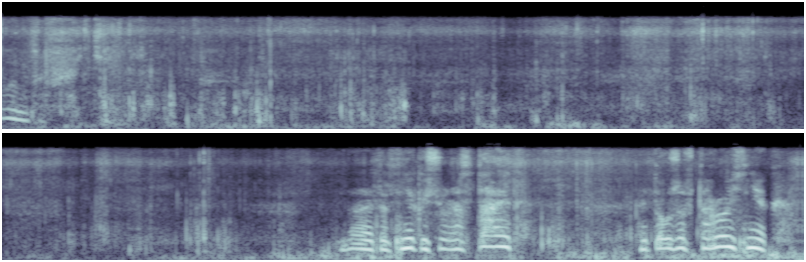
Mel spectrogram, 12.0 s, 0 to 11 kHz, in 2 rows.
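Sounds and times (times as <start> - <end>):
footsteps crunching in snow: 0.0 - 12.0.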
